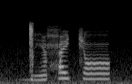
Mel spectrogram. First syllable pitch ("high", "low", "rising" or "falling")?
low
